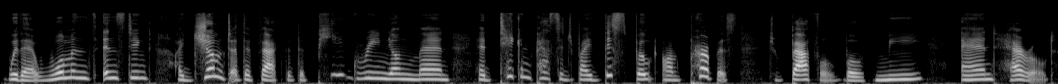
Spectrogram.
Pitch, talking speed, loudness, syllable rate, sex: 240 Hz, 165 wpm, -21 LUFS, 4.5 syllables/s, female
